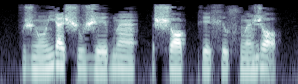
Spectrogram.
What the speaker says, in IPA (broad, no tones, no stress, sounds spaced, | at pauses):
ʒ õ j æ ʃ u ʒ e b æ̃ | ʃ ɒ kː e x e sʷ æ̃ ʒ ɒ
